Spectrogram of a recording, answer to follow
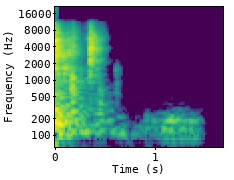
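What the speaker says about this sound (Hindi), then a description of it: "अन्यथा दरवाजा बंद कर दो।" A door swung shut during a lecture, a loud close thud followed by a softer rattling settle as it closes, then silence.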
